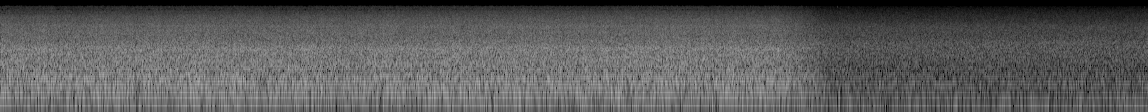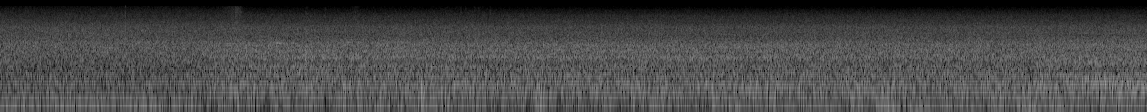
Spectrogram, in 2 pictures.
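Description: Forest stream running steadily, which cuts off abruptly about ten seconds in, leaving a fainter steady background with one small click.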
